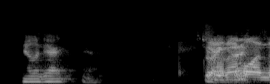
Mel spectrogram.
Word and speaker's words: Eligard: Eligard. Eligard.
